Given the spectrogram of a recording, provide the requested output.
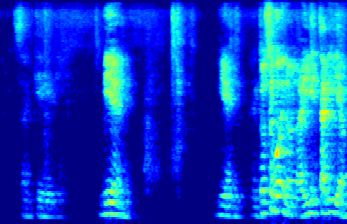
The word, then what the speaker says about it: Saccheri: Bueno, no, nombres italianos. Saccheri. Eso sí me acuerdo. Se escribe Che, se pronuncia que. Saccheri.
